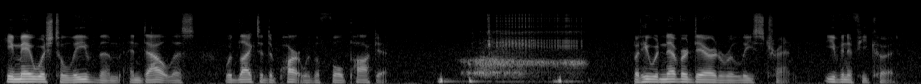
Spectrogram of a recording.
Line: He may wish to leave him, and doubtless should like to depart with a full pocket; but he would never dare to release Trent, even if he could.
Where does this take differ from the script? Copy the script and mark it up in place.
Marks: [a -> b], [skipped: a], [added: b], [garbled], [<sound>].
He may wish to leave [him, -> them] and doubtless [should -> would] like to depart with a full pocket; [breath] but he would never dare to release Trent, even if he could.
